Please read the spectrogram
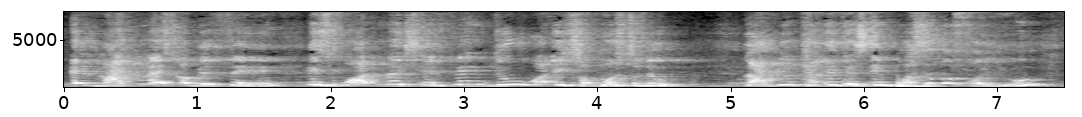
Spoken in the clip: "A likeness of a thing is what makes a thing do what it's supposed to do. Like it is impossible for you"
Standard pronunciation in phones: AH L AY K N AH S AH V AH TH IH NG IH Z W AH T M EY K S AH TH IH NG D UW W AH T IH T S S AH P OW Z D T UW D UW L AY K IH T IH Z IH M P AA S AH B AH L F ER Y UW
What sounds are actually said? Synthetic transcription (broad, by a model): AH L AY K N AH S AH V AH TH IH NG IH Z W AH T M EY K S AH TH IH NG D UW W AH T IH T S S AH P OW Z T UW D UW L AY K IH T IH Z IH M P AA S AH B AH L F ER Y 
